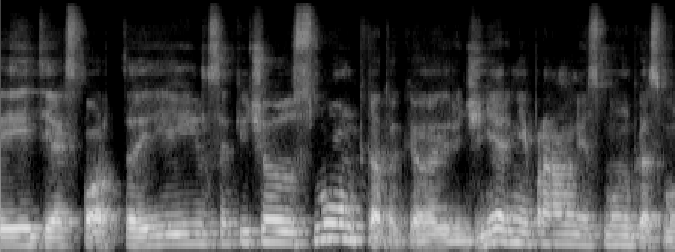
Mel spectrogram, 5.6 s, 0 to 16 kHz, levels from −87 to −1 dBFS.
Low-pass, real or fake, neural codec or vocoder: 14.4 kHz; fake; codec, 44.1 kHz, 7.8 kbps, DAC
